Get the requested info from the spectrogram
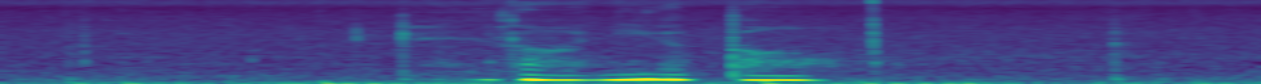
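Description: Speech only: a young woman's voice, one short soft utterance in two parts about halfway through, otherwise a quiet room.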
